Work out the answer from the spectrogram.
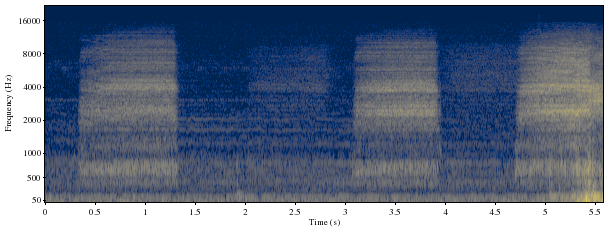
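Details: Barn owl fledglings at a nest camera in Israel on 16 June 2021, fighting over a vole; two harsh, breathy hissing bursts about a second long, separated by silence, then a third louder burst with rustling.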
